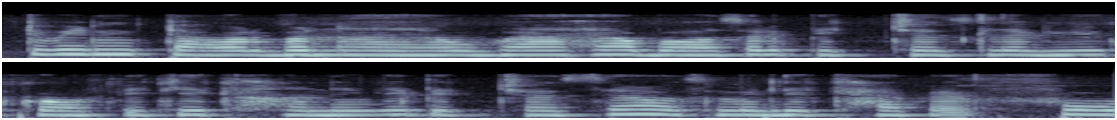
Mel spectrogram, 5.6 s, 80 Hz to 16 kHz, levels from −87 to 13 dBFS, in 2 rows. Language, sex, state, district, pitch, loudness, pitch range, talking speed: Hindi, female, Punjab, Fazilka, 250 Hz, -18 LUFS, 240-255 Hz, 260 wpm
